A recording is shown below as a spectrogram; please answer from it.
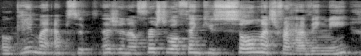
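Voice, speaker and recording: A woman's voice: fairly high pitch, fairly quick, darkish tone, a little hiss or hum. A middle-aged woman from Norway, a counselor and coach, talks as a podcast guest in an earnest, reflective way about her inner journey. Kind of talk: casual interview talk.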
